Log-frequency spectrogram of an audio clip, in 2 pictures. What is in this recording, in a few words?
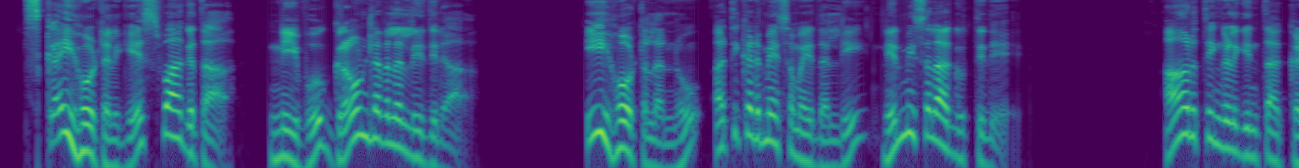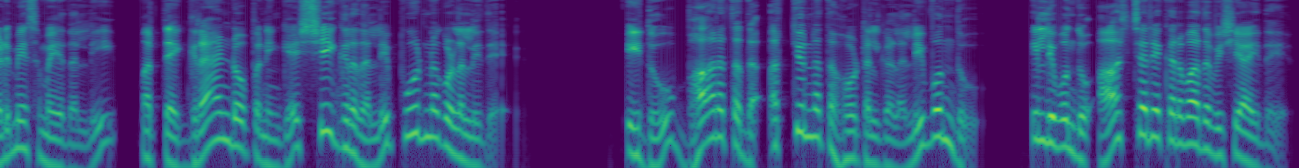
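Kannada India, male, voice over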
